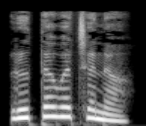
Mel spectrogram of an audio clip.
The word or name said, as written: ಋತವಚನ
